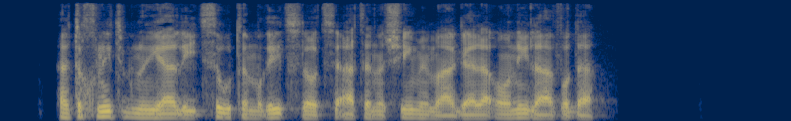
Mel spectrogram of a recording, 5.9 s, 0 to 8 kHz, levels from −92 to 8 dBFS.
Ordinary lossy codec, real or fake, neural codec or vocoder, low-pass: MP3, 64 kbps; fake; codec, 16 kHz, 16 kbps, FunCodec, trained on Chinese and English, 50 frames a second; 7.2 kHz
